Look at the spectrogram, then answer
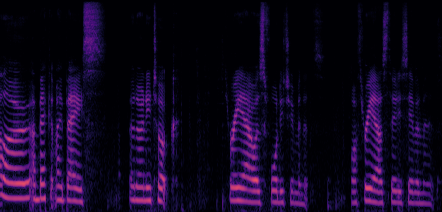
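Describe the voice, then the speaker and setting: With a normal speaking voice, a woman talks at a moderate pace and a fairly high pitch, using ordinary pitch variation. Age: 40s. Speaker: streamer. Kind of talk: casual chat; live gameplay commentary. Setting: live stream.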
